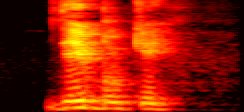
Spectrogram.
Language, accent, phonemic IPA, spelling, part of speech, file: French, Canada, /de.bu.ke/, débouquer, verb, LL-Q150 (fra)-débouquer.wav
- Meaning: to disembogue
